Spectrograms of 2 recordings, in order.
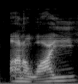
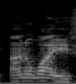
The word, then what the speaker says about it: Anoa'i: The Anoa'i? – The Anoa'i family.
